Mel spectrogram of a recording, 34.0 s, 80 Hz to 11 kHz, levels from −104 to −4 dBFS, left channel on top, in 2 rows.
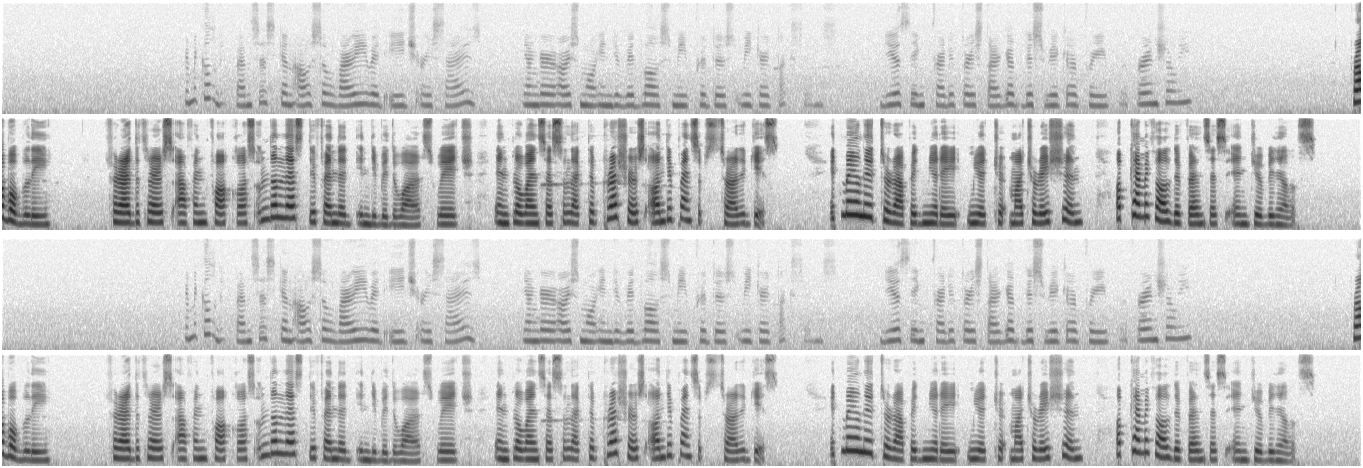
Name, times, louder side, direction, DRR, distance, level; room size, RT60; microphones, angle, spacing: voice 1, 2.3-6.0 6.5-10.4 11.0-14.9, right 1 dB, 10° right, 1.5 m, -53 dB
voice 2, 16.9-17.6 18.4-22.9 23.2-26.7 27.5-30.5 30.9-33.4, left 6 dB, 35° left, 0.3 m, -31 dB
open air
head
